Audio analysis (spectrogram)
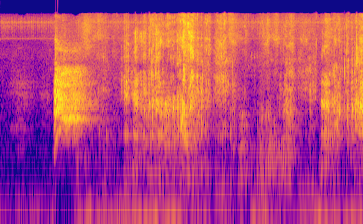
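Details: Two dogs play fighting one morning, one rolling onto its back to bite; a sudden loud bark-growl opens, followed by rough snarling and growling bursts amid scuffling.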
